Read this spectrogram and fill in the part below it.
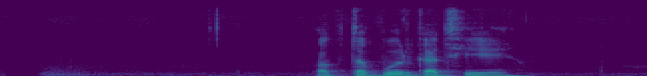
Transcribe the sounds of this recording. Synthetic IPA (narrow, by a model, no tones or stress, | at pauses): b̥ʱʌkt̪ʌpurkat̪ʰie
